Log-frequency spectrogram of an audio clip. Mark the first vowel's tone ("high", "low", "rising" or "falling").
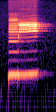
high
